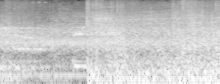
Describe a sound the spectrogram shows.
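A rocket boost roars with a burst.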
